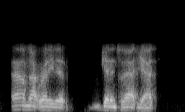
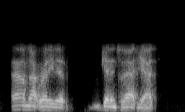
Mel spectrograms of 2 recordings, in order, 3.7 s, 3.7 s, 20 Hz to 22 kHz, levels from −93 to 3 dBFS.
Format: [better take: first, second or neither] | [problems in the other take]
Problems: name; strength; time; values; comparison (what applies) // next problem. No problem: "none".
neither | garbled, watery; badly; nothing above 4 kHz; the same in both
